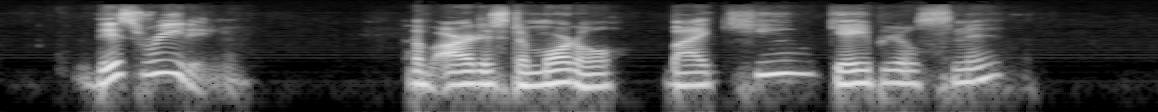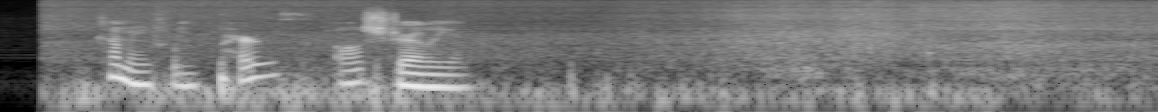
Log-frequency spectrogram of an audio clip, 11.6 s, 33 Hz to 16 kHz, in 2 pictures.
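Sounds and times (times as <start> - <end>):
speech: 0.4 - 1.3, 2.0 - 5.1, 6.0 - 8.2
gusty wind rumbling across the microphone: 6.0 - 11.5
ocean waves breaking on shore: 6.0 - 11.5.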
